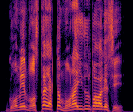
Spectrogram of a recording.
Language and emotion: Bengali, disgusted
